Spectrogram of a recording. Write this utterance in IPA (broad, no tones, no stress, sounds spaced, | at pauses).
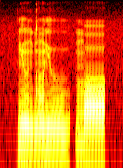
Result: ɾʲ ũ d õ ɾʲ u | m ɔ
